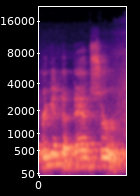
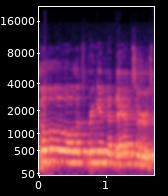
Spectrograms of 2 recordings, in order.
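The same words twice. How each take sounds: First: Said in the usual way. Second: Grand announcement. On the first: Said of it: "It was like". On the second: Retold or imitated. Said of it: "They didn't say".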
